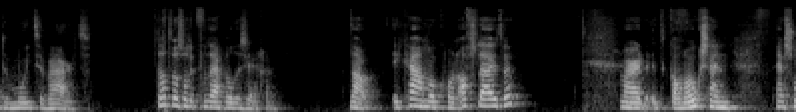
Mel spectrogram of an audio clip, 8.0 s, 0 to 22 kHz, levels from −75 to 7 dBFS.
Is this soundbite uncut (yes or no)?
no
